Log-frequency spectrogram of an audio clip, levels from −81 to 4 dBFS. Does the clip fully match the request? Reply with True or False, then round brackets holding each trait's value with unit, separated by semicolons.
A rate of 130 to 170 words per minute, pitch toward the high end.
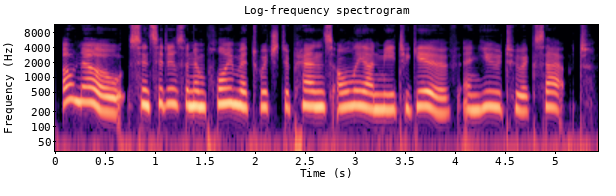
False (200 wpm; 255 Hz)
